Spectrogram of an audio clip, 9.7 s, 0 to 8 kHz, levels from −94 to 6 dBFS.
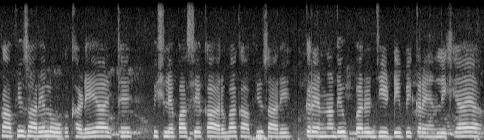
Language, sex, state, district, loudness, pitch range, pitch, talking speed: Punjabi, female, Punjab, Kapurthala, -14 LUFS, 225-245 Hz, 235 Hz, 115 wpm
